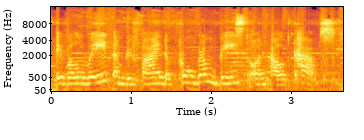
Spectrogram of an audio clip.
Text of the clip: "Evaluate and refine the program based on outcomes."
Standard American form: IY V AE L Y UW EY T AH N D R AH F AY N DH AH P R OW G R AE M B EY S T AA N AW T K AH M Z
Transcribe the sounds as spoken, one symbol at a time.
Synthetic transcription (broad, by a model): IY V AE L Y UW EY T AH N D R AH F AY N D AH P R OW G R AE M B EY S T AA N AW T K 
